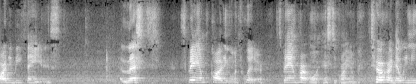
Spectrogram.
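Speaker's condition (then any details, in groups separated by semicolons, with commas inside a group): Cerebral palsy; speech is not the best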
